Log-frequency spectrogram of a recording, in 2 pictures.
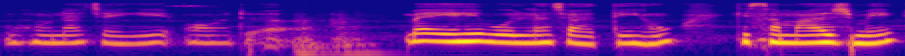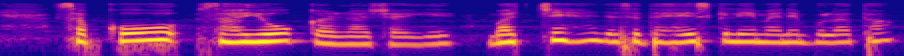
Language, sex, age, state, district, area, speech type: Hindi, female, 30-45, Uttar Pradesh, Chandauli, urban, spontaneous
